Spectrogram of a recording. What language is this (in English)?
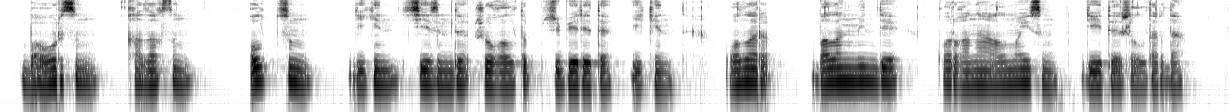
Kazakh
